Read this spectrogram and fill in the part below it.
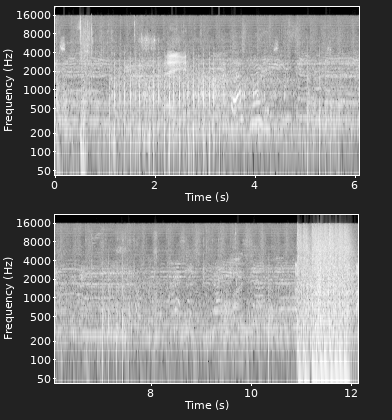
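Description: Rapid bursts of submachine-gun fire in a multiplayer video game crackle in quick rattling runs throughout, with a louder dense burst near the end, while players talk over the shooting.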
